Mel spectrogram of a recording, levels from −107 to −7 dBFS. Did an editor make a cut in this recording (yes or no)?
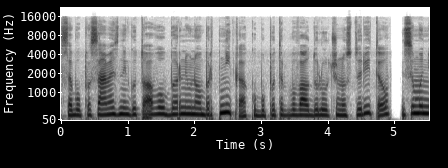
no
